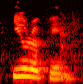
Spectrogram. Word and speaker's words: European: European city.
